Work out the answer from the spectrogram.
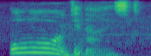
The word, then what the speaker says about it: organized: organized listen to me organized organized the stress is on the first syllable we organized the brf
